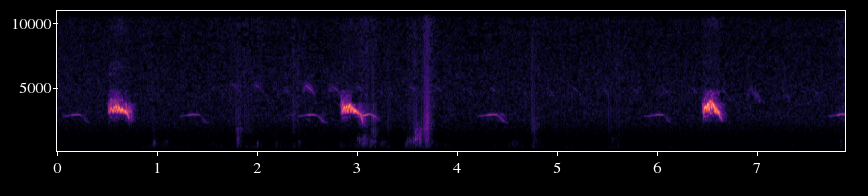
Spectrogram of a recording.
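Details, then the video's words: Eastern Clapper Lark calling: three bright, clipped whistles that slur downward, spaced roughly every two to three seconds, each followed by a softer thin note, with a short rustle in the middle. "Hoëveldklappertjie / Eastern Cape Lark"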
